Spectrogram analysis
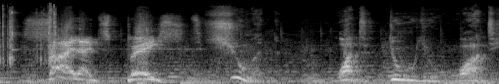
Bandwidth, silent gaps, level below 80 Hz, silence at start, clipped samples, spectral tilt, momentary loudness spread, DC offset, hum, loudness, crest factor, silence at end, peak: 18 kHz; none; -32 dBFS; 0 s; under 0.1%; -4 dB/octave; 15 LU; under 0.1%; none; -18 LUFS; 16 dB; 0 s; -2 dBFS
